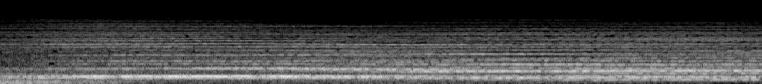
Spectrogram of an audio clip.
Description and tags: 0001 mkb Chipfork glassrub02 revisited
I explored on my own and hit that.
So refer to the source license if needed.
Cheers.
